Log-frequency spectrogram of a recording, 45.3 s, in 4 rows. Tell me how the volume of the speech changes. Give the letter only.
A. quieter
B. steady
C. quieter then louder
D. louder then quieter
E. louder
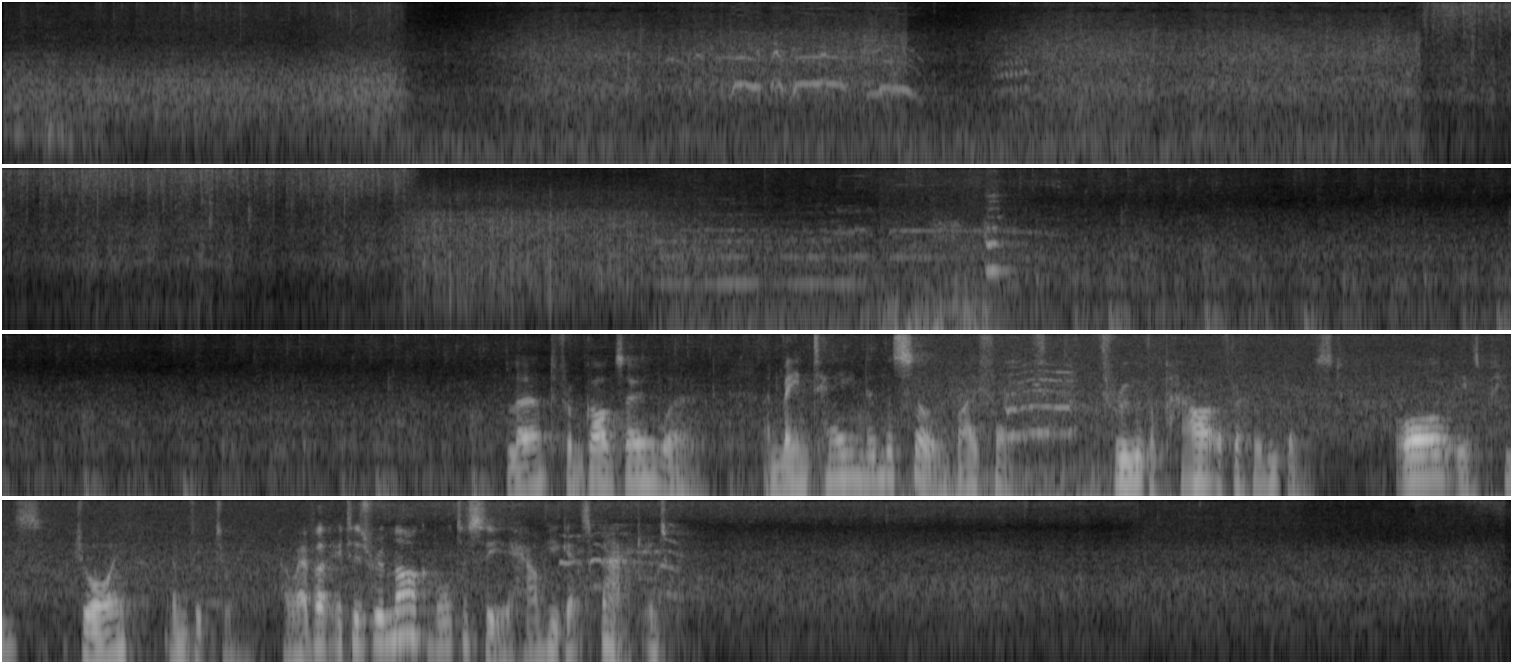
B.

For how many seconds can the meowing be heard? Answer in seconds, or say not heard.
3 s.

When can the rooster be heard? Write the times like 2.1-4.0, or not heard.
4.7-7.8, 17.6-19.4, 38.1-39.2.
